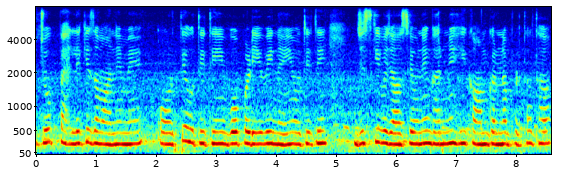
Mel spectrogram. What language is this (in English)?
Urdu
